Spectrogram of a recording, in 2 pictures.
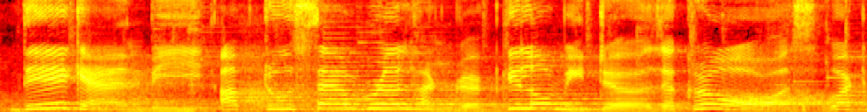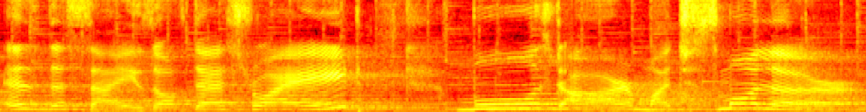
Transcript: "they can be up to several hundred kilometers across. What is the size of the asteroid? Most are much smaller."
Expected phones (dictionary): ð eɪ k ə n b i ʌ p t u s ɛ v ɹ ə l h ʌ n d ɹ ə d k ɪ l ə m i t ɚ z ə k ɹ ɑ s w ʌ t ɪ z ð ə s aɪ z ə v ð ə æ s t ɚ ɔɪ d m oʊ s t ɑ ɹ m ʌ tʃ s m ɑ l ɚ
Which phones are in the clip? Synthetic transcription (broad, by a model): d eɪ k ə n b i ʌ p t u s ɛ v ɹ ə l h ʌ n d ɹ ə d k ɪ l ə m i t ɚ z ə k ɹ ɑ s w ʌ t ɪ z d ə s aɪ z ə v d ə s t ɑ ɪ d m oʊ s t ɑ ɹ m ʌ tʃ s m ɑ l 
